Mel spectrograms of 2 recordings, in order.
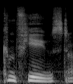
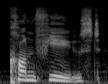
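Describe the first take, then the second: First: The stress is on the second syllable. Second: The stress is on the first syllable. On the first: "the American emphasis was on the fused" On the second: "my emphasis was on the con"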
